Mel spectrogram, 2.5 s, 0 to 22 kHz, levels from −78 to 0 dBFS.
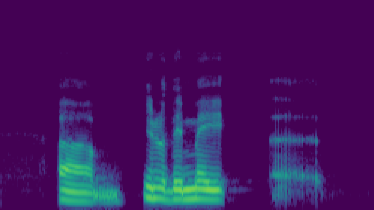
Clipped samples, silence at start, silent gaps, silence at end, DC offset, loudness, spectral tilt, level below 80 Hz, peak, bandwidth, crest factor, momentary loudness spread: under 0.1%; 0.4 s; none; 0.45 s; under 0.1%; -23 LUFS; -9.5 dB/octave; -76 dBFS; -10 dBFS; 5.6 kHz; 16 dB; 23 LU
